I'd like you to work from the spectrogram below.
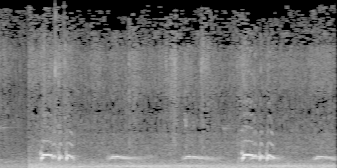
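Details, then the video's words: Zebra dove, a local bird, in kerot style, used to coax molting or lazy doves into song: two stuttering cooing phrases about three seconds apart, with gentle purring trills in between. "Suara perkutut lokal masteran perkutut kerot"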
